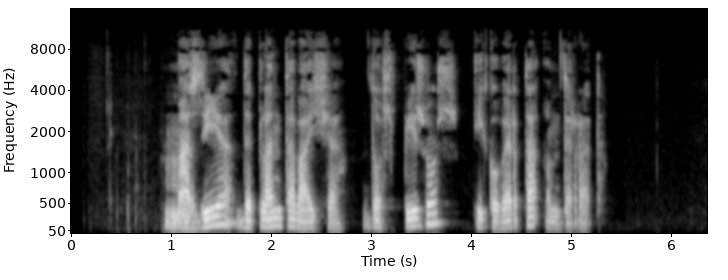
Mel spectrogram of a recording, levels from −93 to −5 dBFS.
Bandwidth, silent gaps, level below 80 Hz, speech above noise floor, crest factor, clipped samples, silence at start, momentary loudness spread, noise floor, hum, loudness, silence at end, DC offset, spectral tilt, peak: 11 kHz; none; -54 dBFS; 54 dB; 22 dB; under 0.1%; 0.95 s; 11 LU; -75 dBFS; none; -21 LUFS; 1.05 s; under 0.1%; -5 dB/octave; 0 dBFS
